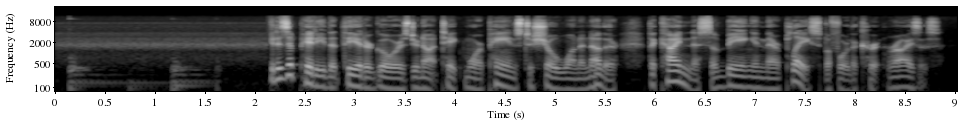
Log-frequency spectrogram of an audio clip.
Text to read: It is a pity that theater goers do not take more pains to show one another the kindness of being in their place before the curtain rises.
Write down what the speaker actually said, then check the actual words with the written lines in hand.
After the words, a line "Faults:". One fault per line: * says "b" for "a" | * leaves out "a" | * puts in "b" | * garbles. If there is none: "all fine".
It is a pity that theater goers do not take more pains to show one another the kindness of being in their place before the curtain rises.
Faults:
all fine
